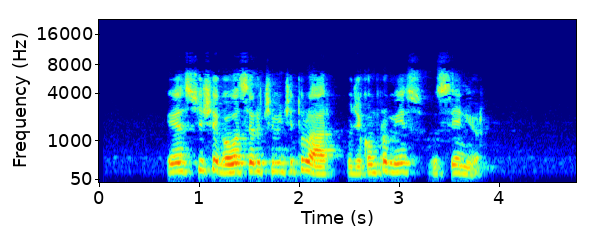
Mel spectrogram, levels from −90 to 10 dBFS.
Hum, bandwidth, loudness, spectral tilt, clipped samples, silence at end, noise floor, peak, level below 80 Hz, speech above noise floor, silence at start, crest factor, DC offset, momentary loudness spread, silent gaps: none; 7.4 kHz; -18 LUFS; -5 dB/octave; under 0.1%; 0.95 s; -66 dBFS; -2 dBFS; -68 dBFS; 48 dB; 0.7 s; 18 dB; under 0.1%; 10 LU; none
